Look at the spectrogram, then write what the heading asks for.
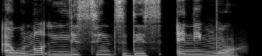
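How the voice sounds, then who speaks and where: A woman's voice: a little high, steady tone, normal speed, dark tone, no room sound, clean studio sound, pitched above the performer's own voice, close to an everyday voice. A woman voicing a trusting, stubborn bride in love, speaking earnestly and emphatically. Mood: indignant, defensive.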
